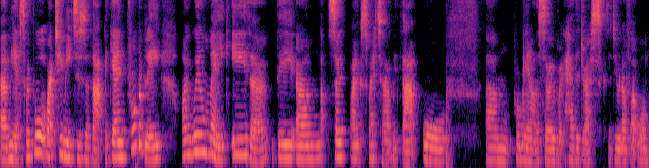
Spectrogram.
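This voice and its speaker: At a moderate pace, a woman with a British accent speaks at a medium pitch with ordinary pitch variation. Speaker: sewing vlogger. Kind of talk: casual chat.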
